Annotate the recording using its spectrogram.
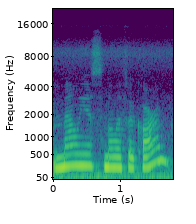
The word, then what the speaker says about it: Malleus Maleficarum: Anyways, the book was called Malleus Maleficarum. Did I say that right? – Mm-hmm. – Okay.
